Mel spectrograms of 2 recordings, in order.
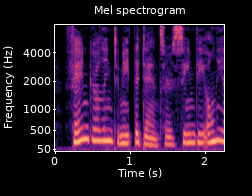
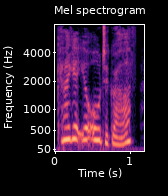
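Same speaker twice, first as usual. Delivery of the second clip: put-on eager British accent; 4 semitones higher, 5 dB louder than usual. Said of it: "using her best British accent".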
